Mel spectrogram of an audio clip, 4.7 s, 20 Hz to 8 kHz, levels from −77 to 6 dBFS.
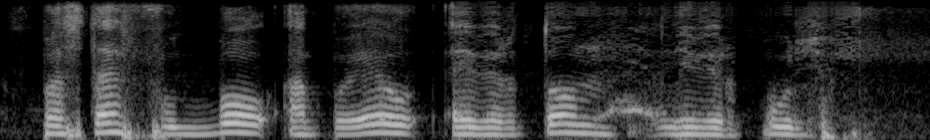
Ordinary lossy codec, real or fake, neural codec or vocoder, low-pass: Opus, 16 kbps; real; none; 7.2 kHz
